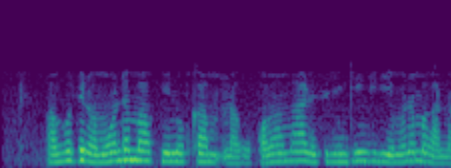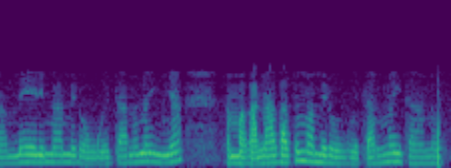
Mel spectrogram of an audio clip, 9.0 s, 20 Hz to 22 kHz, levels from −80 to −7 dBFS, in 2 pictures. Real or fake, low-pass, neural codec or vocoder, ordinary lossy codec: real; 19.8 kHz; none; AAC, 16 kbps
